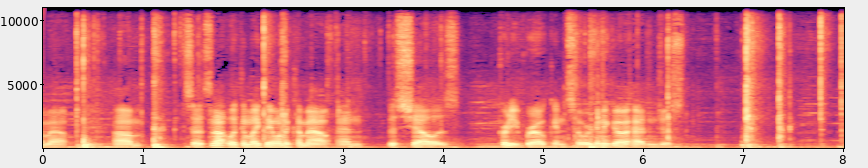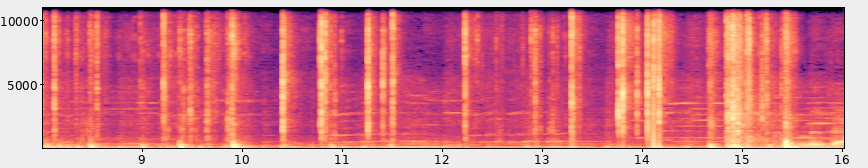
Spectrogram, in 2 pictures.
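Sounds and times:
plastic clicks and snaps: 7.0 - 8.6, 9.2 - 15.5.

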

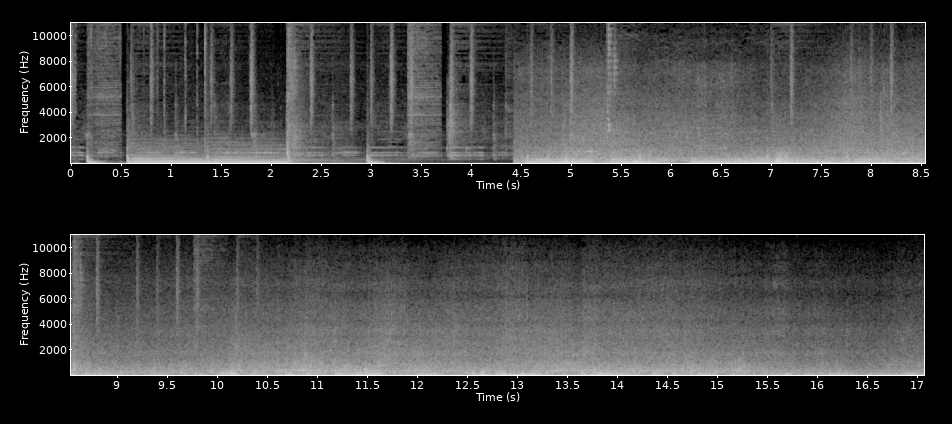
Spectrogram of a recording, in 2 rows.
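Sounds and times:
sea waves washing against rocks: 4.4 - 17.0
wind buffeting microphone: 4.4 - 17.0.

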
